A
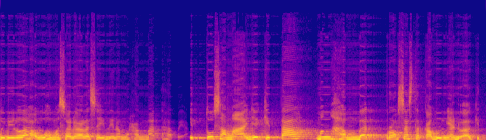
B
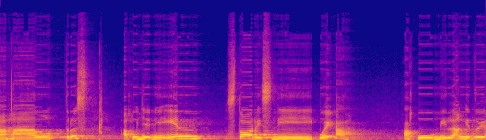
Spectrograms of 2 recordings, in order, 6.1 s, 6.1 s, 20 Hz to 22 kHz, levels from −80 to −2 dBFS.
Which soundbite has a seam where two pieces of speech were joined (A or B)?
A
